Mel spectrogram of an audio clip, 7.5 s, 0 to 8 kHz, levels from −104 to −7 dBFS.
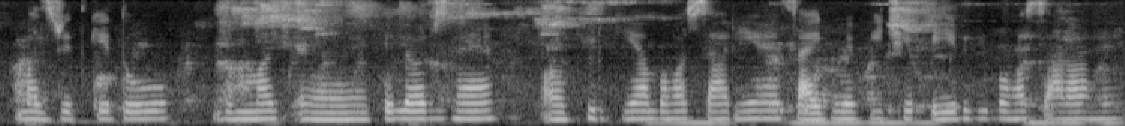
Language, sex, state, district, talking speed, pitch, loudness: Hindi, female, Bihar, Kishanganj, 160 wpm, 180 Hz, -35 LUFS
